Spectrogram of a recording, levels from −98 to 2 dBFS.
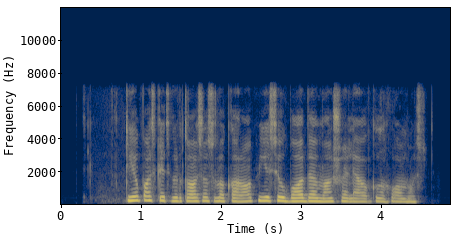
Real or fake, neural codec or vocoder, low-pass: fake; codec, 16 kHz, 4 kbps, FunCodec, trained on Chinese and English, 50 frames a second; 7.2 kHz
